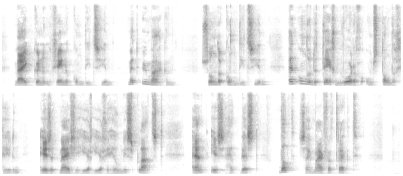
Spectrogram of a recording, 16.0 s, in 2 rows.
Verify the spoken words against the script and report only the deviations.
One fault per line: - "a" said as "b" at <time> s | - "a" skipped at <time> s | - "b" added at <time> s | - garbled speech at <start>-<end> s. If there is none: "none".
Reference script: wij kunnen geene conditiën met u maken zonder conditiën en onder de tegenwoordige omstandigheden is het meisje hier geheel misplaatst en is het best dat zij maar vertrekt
- "hier" added at 9.7 s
